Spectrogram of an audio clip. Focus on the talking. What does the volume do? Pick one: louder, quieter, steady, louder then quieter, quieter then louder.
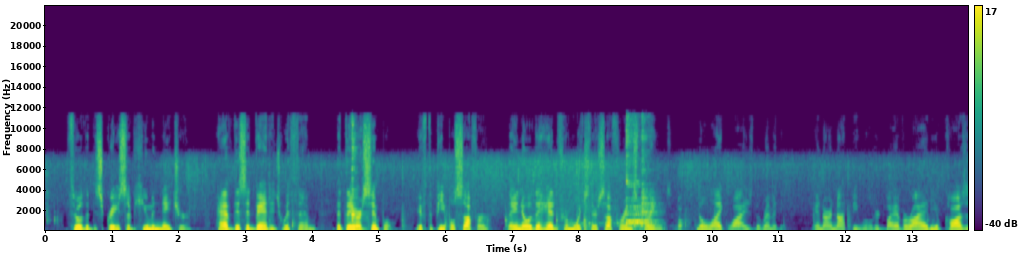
quieter.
